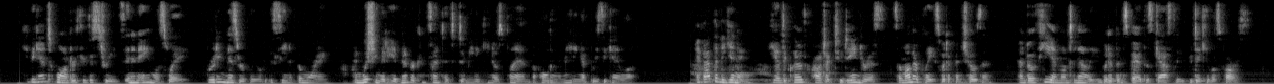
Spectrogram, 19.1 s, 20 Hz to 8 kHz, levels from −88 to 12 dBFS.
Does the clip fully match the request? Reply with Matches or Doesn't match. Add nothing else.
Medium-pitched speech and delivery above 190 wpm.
Matches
